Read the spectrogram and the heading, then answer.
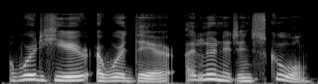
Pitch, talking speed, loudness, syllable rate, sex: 175 Hz, 205 wpm, -17 LUFS, 4.7 syllables/s, female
